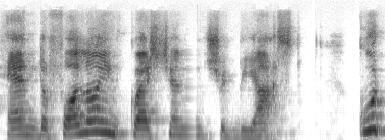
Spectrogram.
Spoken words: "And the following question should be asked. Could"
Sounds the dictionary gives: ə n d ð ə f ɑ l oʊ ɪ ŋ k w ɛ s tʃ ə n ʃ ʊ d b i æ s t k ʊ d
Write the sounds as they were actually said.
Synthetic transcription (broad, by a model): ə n d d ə f ɑ l oʊ ɪ ŋ k w ɛ s tʃ ə n ʃ ʊ d b i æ s t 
